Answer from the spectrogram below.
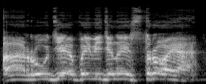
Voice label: voice message weapon destroyed, crew ships russian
